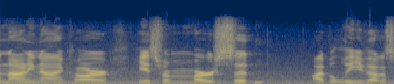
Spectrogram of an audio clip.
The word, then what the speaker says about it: Merced: He is from Merced.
